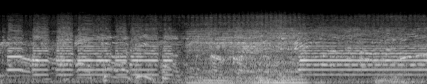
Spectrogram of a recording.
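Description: Plastic vuvuzela blown in long, steady blasts over shouting voices, with one unbroken blast from about three seconds in.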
